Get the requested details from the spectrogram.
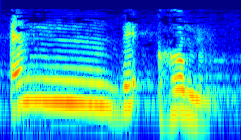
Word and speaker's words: أنبئهم: دي لها الحكم الحكم الرابع في النون الساكنه والتنوين انت ما خدتهوش لكن مؤقتا اعرف انك شوف النطق انبئهم ما تضمش شفايفك وتقول انبئهم ولا تقول انبئهم. مؤقتا يحصل انفراج في الشفايف لغايه لما هناخد الحكم ده ونركز عليه فيما بعد.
